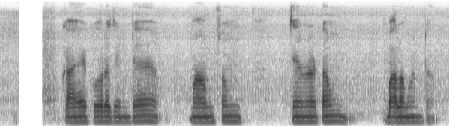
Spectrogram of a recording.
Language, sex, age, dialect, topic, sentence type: Telugu, male, 18-24, Utterandhra, agriculture, statement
